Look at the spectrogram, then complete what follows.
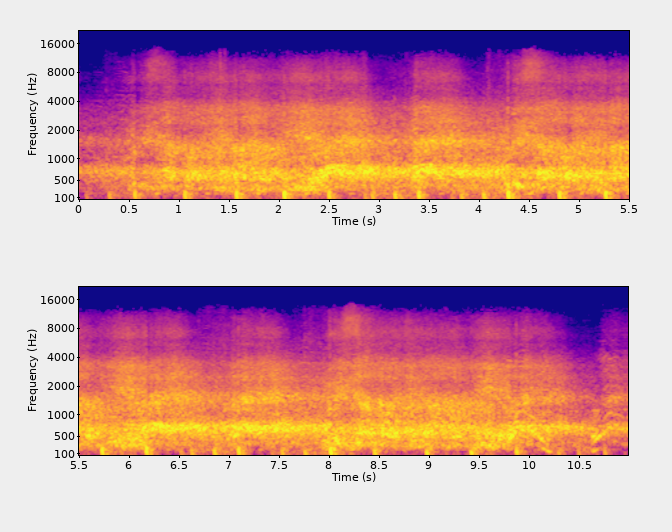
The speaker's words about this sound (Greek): Οι οπαδοί που ακούτε ανήκουν στους Ούλτρα της Δυναμό Κιέβου σε έναν αγώνα εναντίον της Αχταρντονιέτσκ στο Κίεβο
